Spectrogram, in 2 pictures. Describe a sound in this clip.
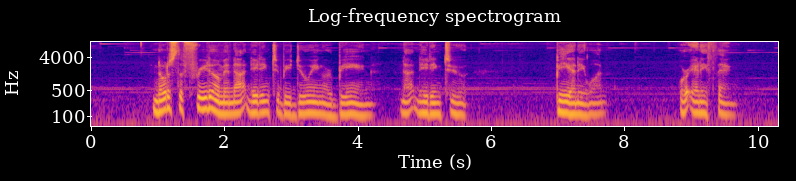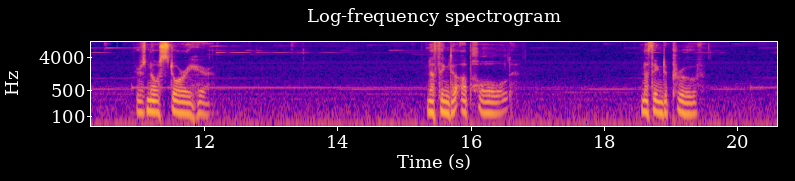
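A man speaks calmly and slowly, close to a microphone, with long pauses.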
